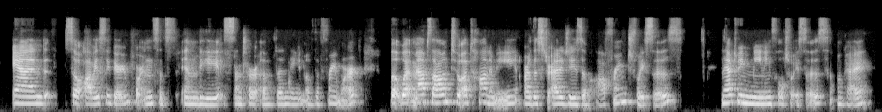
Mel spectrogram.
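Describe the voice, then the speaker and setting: A woman talks at a moderate pace with a fairly high pitch and vocal fry. Her intonation stays fairly even while her loudness swings widely. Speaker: psychologist and parenting author. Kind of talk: webinar presentation.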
